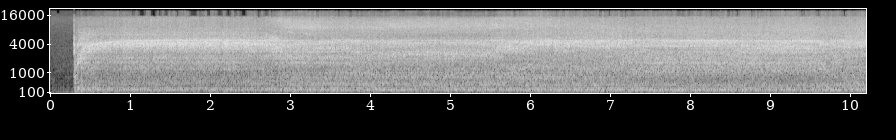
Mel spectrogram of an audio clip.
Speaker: I think that's just a blower motor yeah it's probably just the blower motor the cooling fan but I don't hear the uh engine running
